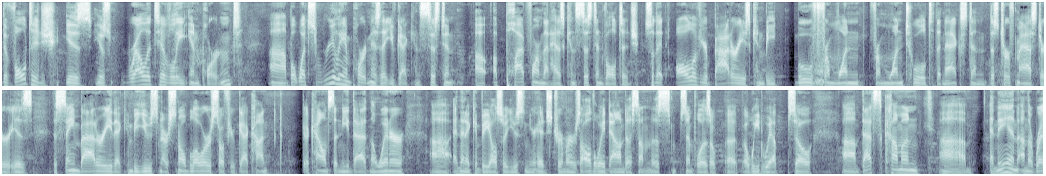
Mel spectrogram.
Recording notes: In this special episode recorded at the Toro Content Creator event in Minneapolis.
